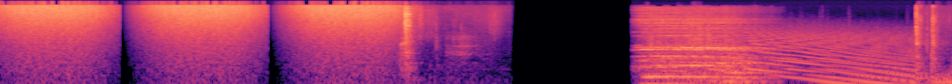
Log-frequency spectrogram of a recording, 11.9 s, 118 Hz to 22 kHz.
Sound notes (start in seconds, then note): 0.0 ghostly sizzling; 5.0 door opens; 7.8 ghost. voices. idk man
